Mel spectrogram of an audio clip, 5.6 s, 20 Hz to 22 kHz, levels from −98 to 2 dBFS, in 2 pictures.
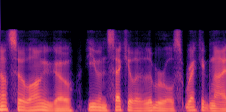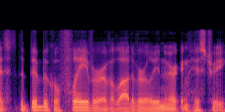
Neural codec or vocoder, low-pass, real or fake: codec, 16 kHz in and 24 kHz out, 0.9 kbps, LongCat-Audio-Codec, four codebook decoder; 7.2 kHz; fake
